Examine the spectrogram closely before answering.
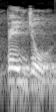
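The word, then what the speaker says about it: Peugeot: dengan ini ini mobil buatan Prancis pejo tulisannya puget membacanya bahasa Prancis tulisan yang paling kacau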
